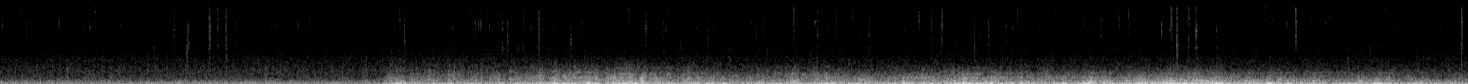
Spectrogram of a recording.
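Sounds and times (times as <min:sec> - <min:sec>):
fireplace crackles: 0:00.0 - 0:14.6
distant thunder: 0:03.8 - 0:14.6.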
